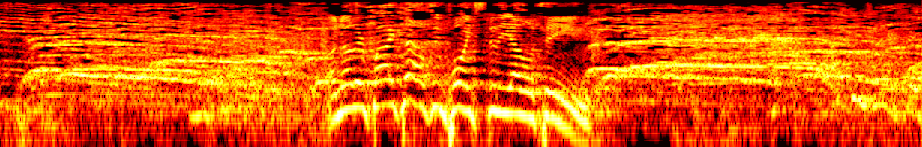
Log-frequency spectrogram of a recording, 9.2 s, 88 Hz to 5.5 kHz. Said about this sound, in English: 50,000 points to the yellow team. 10,000 points to the yellow team for their spirit and cheering.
